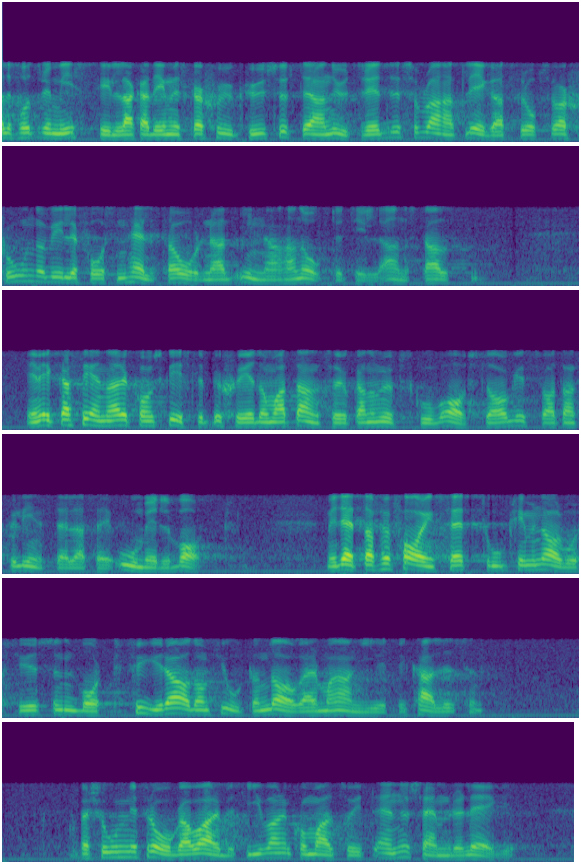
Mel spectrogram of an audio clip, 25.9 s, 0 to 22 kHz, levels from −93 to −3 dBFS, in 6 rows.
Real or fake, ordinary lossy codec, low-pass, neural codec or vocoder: real; none; 3.6 kHz; none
